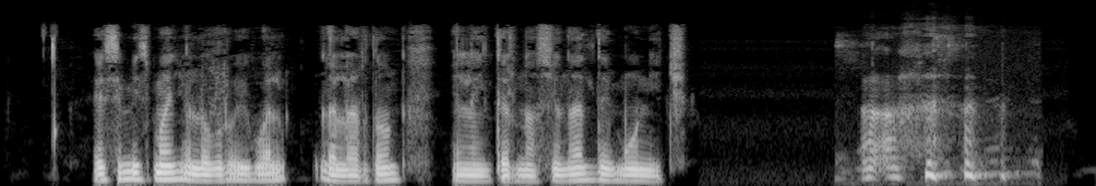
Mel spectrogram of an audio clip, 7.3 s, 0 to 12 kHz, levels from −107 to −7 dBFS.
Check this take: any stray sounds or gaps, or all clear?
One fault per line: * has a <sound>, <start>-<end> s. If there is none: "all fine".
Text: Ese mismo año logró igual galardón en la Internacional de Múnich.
* has a laugh, 5.6-7.0 s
